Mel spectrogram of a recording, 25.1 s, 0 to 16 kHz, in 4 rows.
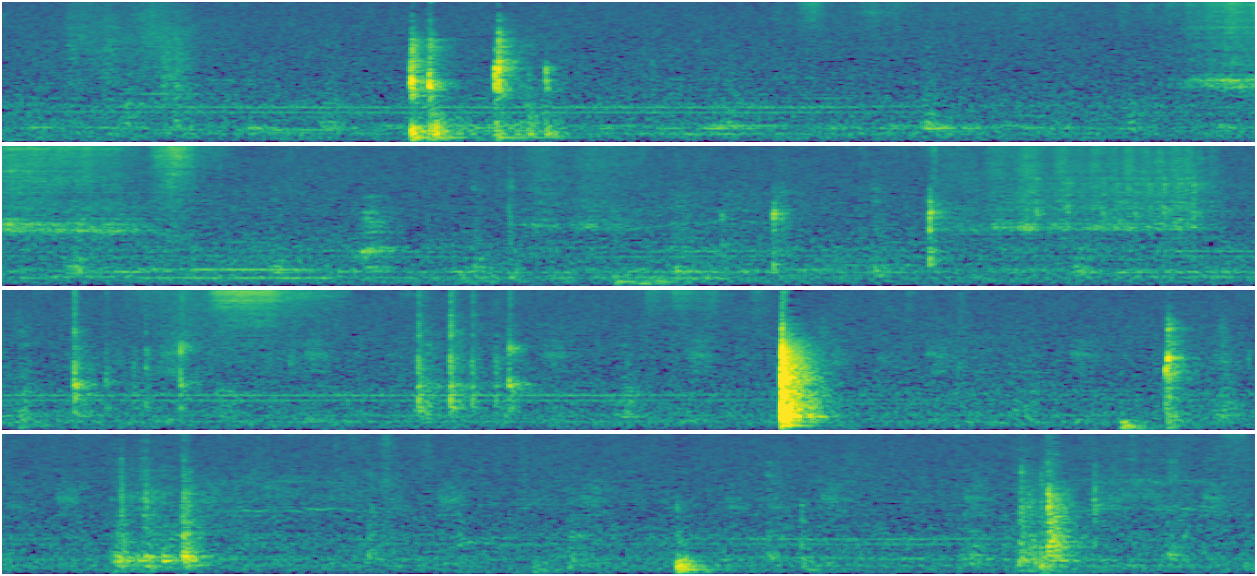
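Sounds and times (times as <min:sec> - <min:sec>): solder balls pouring: 0:11.0 - 0:12.4.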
